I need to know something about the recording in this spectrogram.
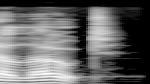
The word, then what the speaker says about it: elote: What's an elote? Oh my god. I'm crying? An elote? Is that how you pronounce it?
